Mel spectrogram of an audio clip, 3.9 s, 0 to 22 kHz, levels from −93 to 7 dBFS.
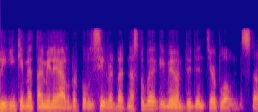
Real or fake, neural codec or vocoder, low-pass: fake; codec, 16 kHz in and 24 kHz out, 0.4 kbps, LongCat-Audio-Codec, fine tuned four codebook decoder; 7.2 kHz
